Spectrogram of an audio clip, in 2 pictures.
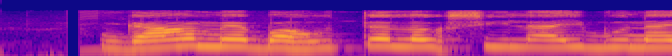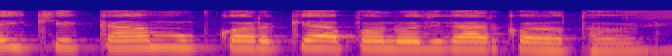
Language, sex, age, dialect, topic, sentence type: Bhojpuri, male, 18-24, Northern, banking, statement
